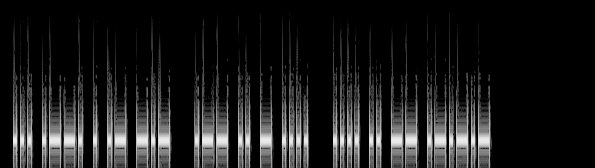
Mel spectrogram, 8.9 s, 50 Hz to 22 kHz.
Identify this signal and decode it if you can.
Morse code, heard as a keyed tone, about 22 wpm, 700 Hz. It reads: SPEAK WITH HIM.
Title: Sentences from Top 1100 Words 22wpm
